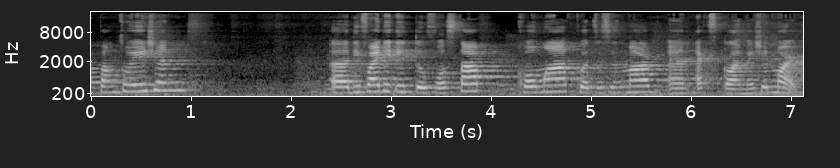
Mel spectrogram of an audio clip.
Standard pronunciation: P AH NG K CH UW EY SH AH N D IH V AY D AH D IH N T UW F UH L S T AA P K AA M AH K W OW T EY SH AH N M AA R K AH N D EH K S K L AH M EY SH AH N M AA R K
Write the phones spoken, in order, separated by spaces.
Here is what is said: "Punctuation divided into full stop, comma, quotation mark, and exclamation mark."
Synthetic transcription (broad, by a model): P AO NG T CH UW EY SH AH N D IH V AY D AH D IH N T UW F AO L S T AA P K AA M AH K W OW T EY S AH N M AA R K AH N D EH K S K L AH M EY SH AH N M AA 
